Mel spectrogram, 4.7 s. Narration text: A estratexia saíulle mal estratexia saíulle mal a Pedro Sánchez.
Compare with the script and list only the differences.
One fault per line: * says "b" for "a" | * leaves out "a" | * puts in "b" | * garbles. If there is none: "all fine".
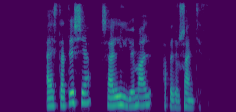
* leaves out "estratexia saíulle mal"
